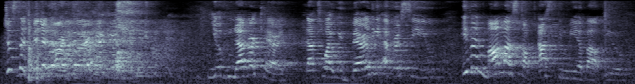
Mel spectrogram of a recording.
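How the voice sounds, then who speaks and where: A woman's voice: high voice, sing-song, moderate pace. An indignant, dramatic adult daughter in a stage play. Her voice swings widely and emphatically in sarcastic exasperation. It is very echoey and heard from a distance in a theatre. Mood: accusing. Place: indoor theatre stage, recorded from far off. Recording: echoey theatre, distant mic, faint noise.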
